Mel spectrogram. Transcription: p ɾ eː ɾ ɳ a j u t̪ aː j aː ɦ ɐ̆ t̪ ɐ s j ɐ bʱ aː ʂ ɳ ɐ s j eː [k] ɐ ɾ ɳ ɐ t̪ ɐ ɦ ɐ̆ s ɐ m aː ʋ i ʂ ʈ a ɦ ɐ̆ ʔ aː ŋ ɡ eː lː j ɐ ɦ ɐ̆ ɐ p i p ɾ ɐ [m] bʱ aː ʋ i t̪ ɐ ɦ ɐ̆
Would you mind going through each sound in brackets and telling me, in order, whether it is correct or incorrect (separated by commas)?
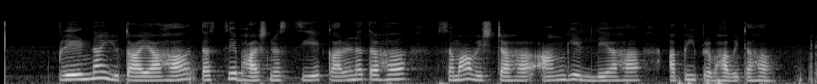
correct, incorrect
